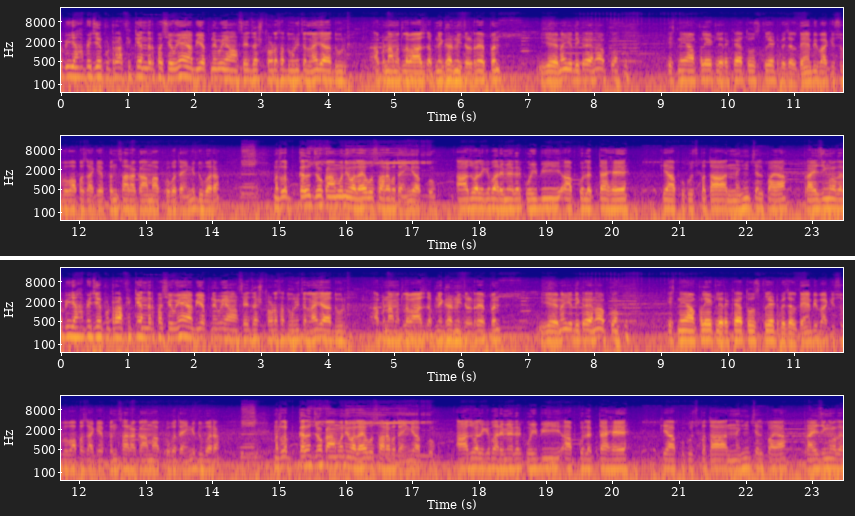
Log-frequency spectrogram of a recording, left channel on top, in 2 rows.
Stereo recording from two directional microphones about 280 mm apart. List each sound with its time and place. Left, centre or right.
0.0 s a man's voice: centre
11.1 s a man's voice: centre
